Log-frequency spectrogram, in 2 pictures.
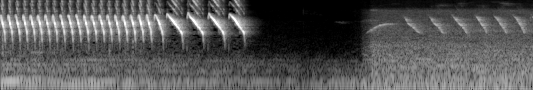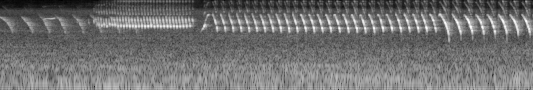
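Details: Spanish Timbrado canary training song with fast rattling trills and descending strokes, a break of silence, then rising slurred notes, a short dense buzz, and a long steady rolling trill over faint background hiss.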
